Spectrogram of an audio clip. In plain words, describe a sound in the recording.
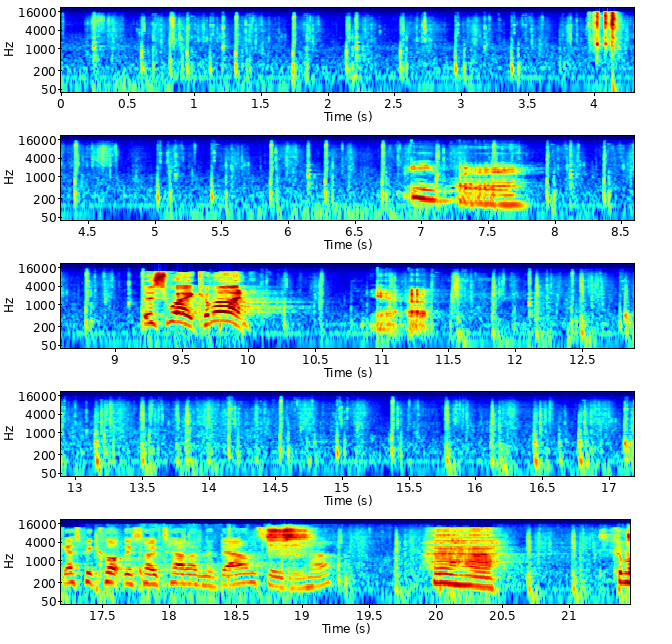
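Footsteps hurry across a hard floor and up wooden stairs.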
